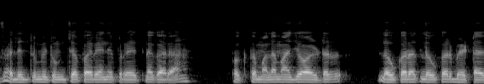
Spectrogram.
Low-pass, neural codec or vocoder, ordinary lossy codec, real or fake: none; none; none; real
